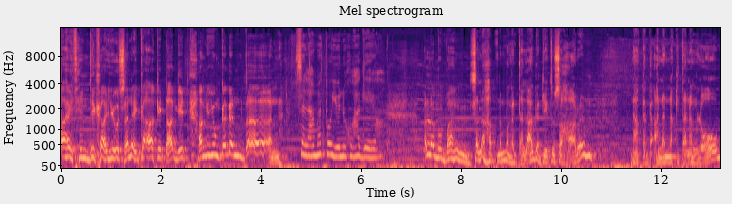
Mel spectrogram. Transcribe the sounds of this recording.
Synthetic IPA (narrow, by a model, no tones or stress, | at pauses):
kaːhɪt̪hɪnd̪ikɐʔɐjuːsɐnɐjkɐʔakɪt̪aːɡɪt̪ʔɐŋɪjoŋkɐɡɐnd̪aʔnsɐlaːmɐt̪̚pojunokoɦɐɡɛjo | ʔɐlamʊbɐŋsɐlɐɦat̪̚nɐŋmɐŋad̪ɐlaːɡɐd̪iːt̪o̞sɐ̰ha̰ːɾɛŋ | nɐkɐɡɐʔa̰ːnɐnːɐkɪt̪anɐŋloʔob̚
